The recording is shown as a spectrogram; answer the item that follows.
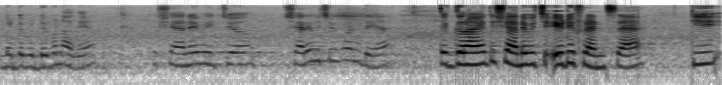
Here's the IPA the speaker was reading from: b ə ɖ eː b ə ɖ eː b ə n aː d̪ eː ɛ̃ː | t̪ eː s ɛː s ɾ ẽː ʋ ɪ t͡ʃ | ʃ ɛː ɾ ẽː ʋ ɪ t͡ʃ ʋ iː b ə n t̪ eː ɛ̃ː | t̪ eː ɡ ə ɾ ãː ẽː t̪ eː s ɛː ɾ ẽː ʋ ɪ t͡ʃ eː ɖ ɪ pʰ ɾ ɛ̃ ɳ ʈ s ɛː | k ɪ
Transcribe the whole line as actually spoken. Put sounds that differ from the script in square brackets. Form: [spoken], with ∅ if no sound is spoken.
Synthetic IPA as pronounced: b ə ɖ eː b ə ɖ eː b ə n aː d̪ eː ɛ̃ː | t̪ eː [ʃ] ɛː [∅] ɾ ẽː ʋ ɪ t͡ʃ | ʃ ɛː ɾ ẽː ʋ ɪ t͡ʃ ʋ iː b ə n [d̪] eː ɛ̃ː | t̪ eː ɡ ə ɾ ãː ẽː t̪ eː [ʃ] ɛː ɾ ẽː ʋ ɪ t͡ʃ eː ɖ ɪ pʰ ɾ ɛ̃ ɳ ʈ s ɛː | k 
